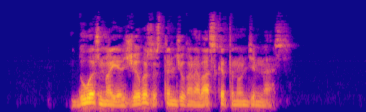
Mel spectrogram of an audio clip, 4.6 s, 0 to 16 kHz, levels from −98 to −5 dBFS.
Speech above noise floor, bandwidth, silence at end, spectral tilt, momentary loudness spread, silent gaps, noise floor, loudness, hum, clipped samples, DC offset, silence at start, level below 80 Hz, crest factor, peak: 62 dB; 10.5 kHz; 1 s; -5 dB/octave; 17 LU; none; -86 dBFS; -24 LUFS; none; under 0.1%; under 0.1%; 0.9 s; -62 dBFS; 22 dB; -4 dBFS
